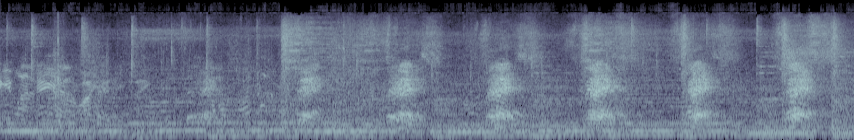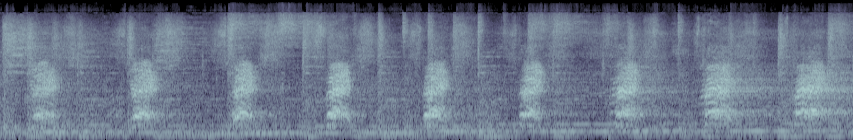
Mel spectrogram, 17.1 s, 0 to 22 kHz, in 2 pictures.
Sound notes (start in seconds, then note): 1.8 prisoners chant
